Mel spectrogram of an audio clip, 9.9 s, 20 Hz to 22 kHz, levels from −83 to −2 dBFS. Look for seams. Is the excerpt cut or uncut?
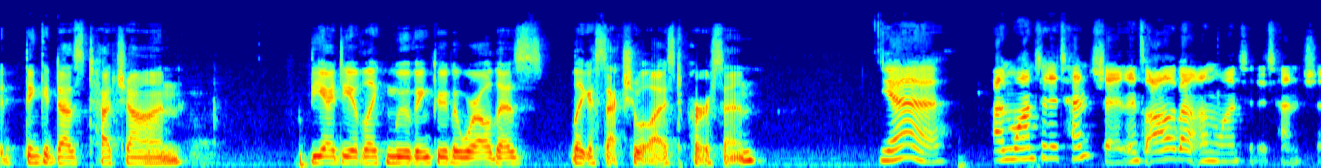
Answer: uncut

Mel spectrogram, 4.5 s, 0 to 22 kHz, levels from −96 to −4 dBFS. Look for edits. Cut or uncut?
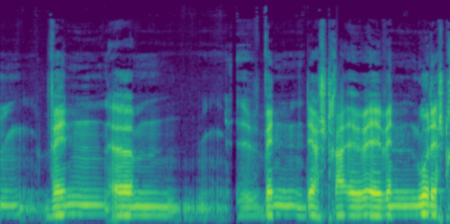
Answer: uncut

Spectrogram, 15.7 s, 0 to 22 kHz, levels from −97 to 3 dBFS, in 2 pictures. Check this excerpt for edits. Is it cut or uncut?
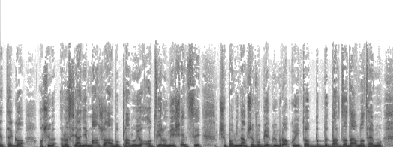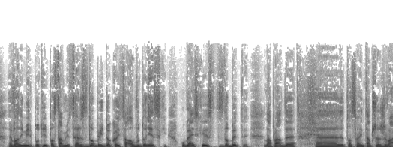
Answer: cut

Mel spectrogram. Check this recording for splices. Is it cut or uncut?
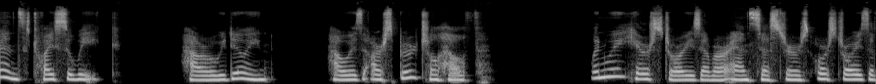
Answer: uncut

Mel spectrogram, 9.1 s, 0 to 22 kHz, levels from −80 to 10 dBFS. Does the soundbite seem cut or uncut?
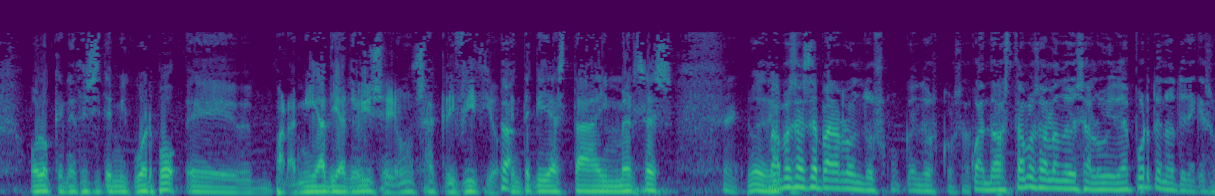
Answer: cut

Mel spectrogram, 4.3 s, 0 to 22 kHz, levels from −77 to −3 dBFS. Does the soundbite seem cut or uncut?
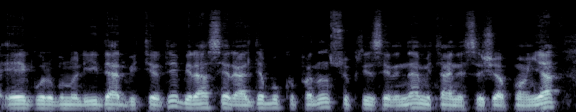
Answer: uncut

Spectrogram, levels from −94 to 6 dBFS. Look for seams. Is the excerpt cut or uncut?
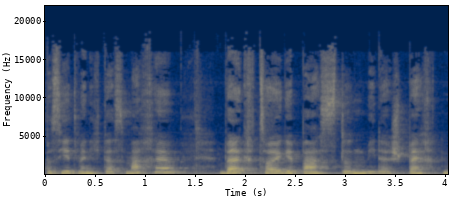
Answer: uncut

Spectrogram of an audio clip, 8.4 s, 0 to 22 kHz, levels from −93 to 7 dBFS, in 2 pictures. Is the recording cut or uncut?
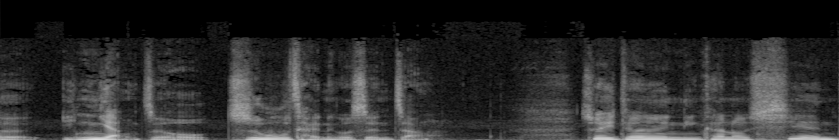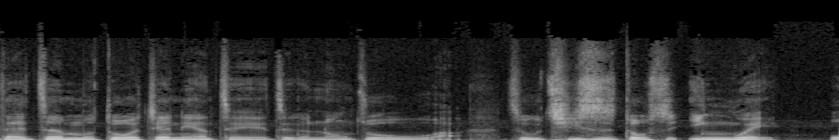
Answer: uncut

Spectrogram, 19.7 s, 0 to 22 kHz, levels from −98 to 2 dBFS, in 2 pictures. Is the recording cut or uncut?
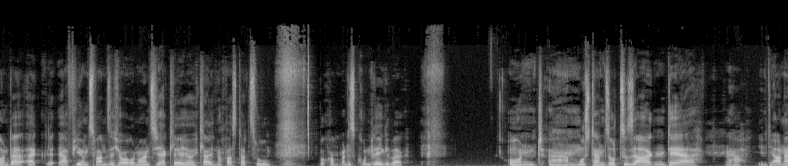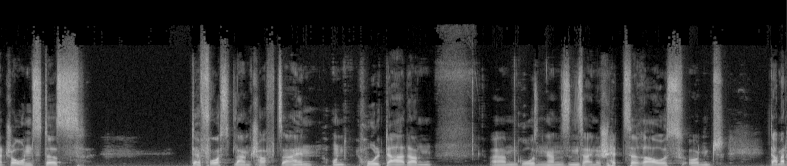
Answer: uncut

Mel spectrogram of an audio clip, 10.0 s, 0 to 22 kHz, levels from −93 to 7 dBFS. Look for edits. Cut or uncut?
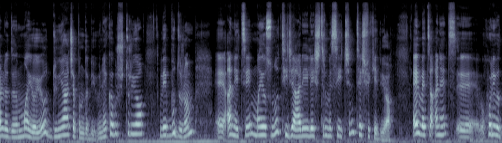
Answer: uncut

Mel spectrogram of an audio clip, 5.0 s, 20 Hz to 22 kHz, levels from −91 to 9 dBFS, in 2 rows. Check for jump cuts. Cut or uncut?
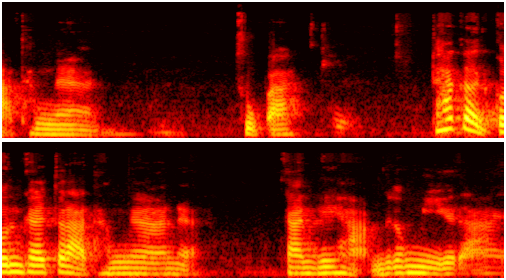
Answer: uncut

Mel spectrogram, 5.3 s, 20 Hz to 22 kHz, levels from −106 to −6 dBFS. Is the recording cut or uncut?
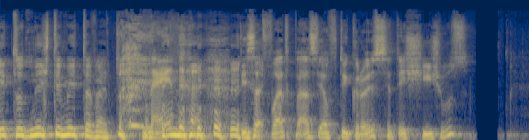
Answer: cut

